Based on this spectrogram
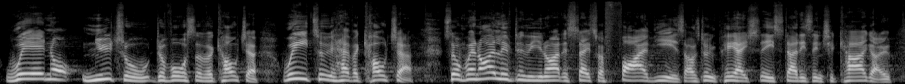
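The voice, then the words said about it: Australian accent. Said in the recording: “I love your Australian accent”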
